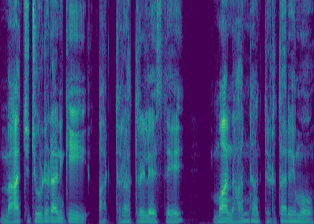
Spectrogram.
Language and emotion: Telugu, fearful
